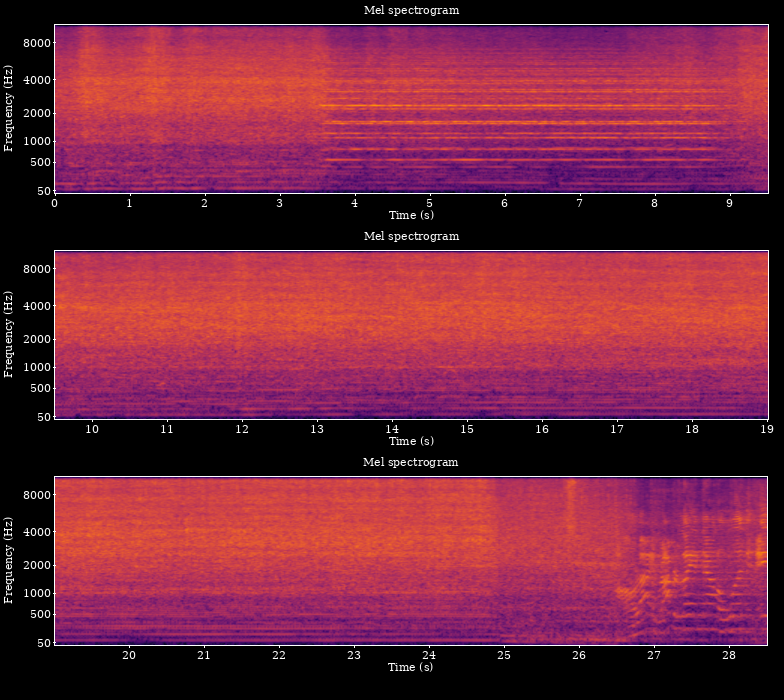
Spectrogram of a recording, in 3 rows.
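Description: Farmall M tractor's four-cylinder engine pulling hard under steady load as it drags a pulling sled. About four seconds in, a high steady whine joins it for about five seconds. The engine note drops about 25 seconds in as the pull ends.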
